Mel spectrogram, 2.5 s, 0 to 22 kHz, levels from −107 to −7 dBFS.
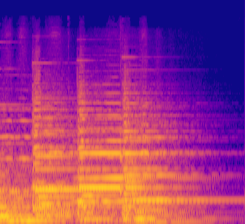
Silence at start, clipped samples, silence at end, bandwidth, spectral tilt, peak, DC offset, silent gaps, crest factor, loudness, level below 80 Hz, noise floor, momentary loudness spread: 0 s; under 0.1%; 0.25 s; 10.5 kHz; -7.5 dB/octave; -6 dBFS; under 0.1%; none; 14 dB; -21 LUFS; -32 dBFS; -42 dBFS; 17 LU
